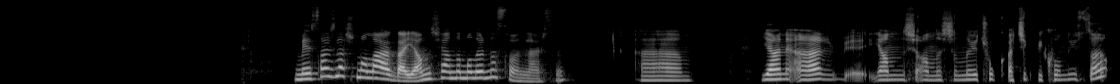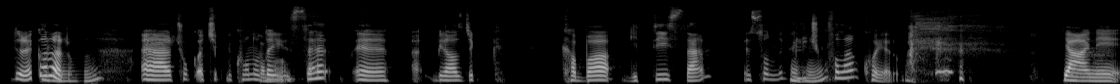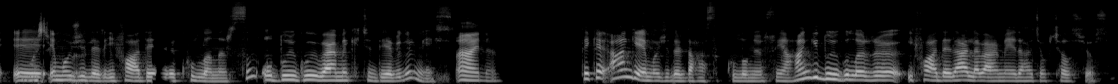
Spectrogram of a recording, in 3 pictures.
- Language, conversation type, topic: Turkish, podcast, Mesajlaşırken yanlış anlaşılmaları nasıl önlersin?
- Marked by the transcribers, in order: tongue click; other background noise; distorted speech; static; tapping; chuckle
